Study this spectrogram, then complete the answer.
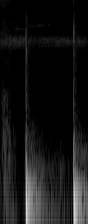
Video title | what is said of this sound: Can We Cut The Hay..?? | I'll give it a hit. Well, that sounds empty.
